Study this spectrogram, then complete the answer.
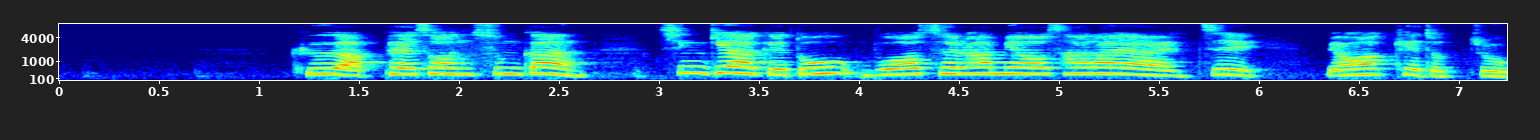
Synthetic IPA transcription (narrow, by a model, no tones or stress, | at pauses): kɯapʰe̞sʰʌnsʰuŋɡan | ɕʰiŋɡiɦaɡe̞domuʌsʰɯɭɦamjʌsʰaɾajaɦaɭt͡ɕ͈i | mjʌŋɦakʰe̞d͡ʑʌt̚t͡ɕ͈o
